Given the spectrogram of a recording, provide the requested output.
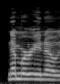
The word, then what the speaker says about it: Nemorino: is it Nemorino? – Yeah. – Am I saying that right? Yeah. Nemorino is the biggest simp in all of opera.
